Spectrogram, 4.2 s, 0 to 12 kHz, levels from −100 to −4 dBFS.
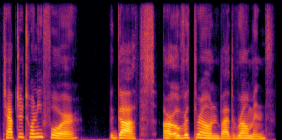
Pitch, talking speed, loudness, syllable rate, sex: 210 Hz, 125 wpm, -18 LUFS, 4.6 syllables/s, female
